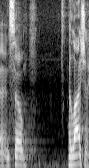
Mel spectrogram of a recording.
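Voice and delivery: normal talking voice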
